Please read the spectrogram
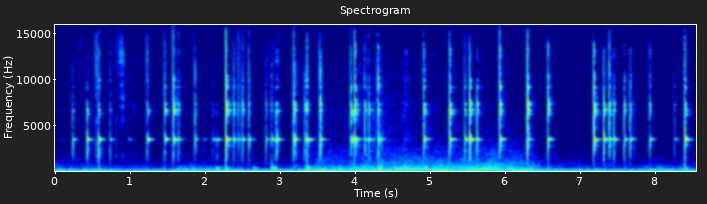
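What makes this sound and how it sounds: A medium, hollow, empty faceted cut-glass jar is tapped with long nails in a quiet, irregular series of quick taps. Each tap gives a bright, glassy clink with a clear high ring near 3.5 kHz that dies away almost at once, with little low-end body.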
